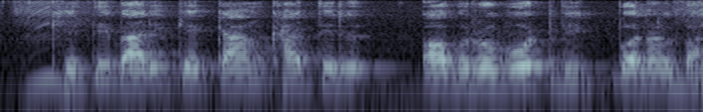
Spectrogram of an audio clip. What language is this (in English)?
Bhojpuri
